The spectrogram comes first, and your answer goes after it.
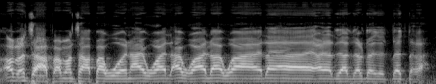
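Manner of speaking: loud, whiny gloating rival; mocking rival impression. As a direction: mimic the rival's loud boasting. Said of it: "That's how he sounds".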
